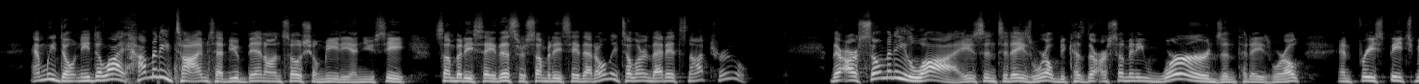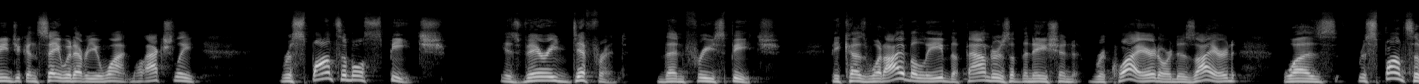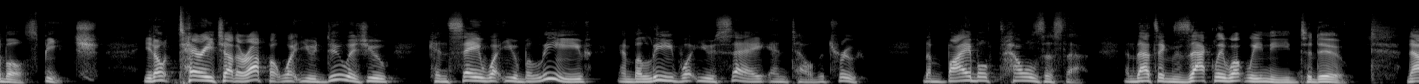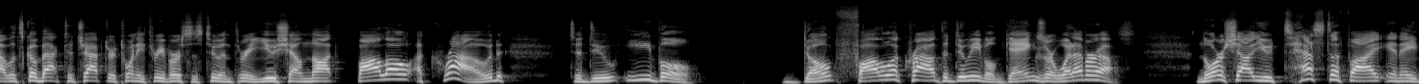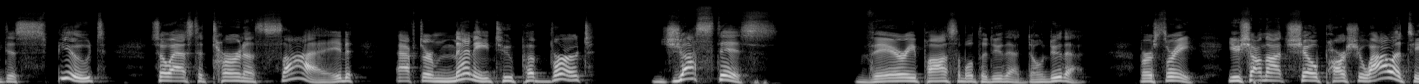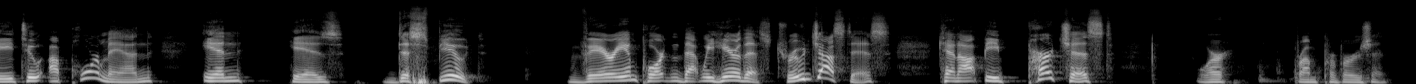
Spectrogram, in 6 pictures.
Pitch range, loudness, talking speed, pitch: 130-175 Hz, -20 LUFS, 145 wpm, 150 Hz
